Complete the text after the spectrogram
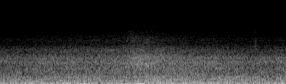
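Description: A car passes by in the opposite direction with a brief whoosh.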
